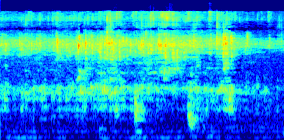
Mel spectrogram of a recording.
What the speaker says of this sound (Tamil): இப்போ தேவையான அளவு தண்ணி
